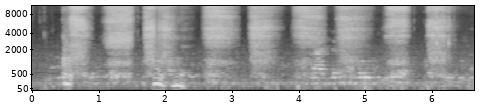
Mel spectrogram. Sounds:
Sniff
